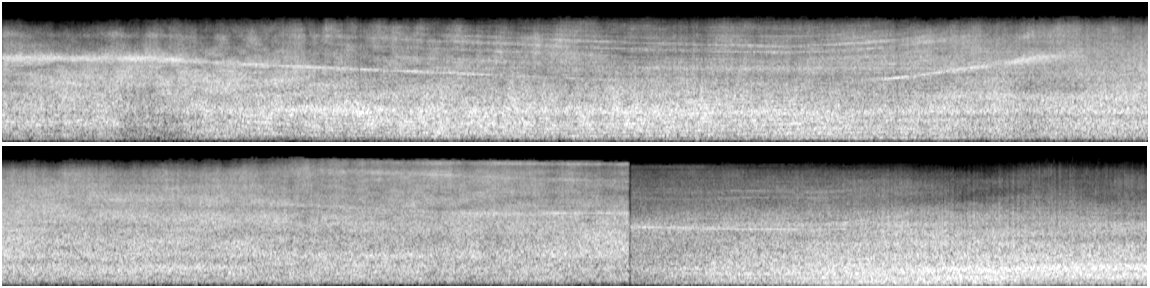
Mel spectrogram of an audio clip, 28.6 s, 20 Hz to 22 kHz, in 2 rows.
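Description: Saab JAS 39 Gripen jet fighter's single turbofan running at taxi power: a loud, steady jet roar with high whining tones that slide down and then up in pitch. The level dips slightly about 22 seconds in.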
